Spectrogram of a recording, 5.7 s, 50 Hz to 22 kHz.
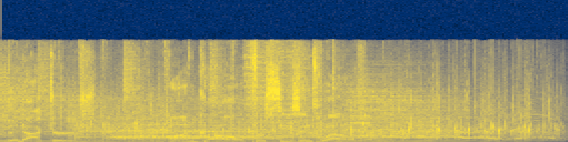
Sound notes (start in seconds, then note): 3.7 audience cheers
